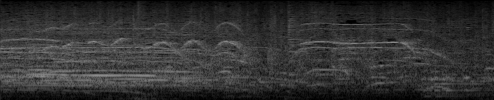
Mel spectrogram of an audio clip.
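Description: An audience applauds and cheers, with rising and falling whoops and shouts riding over steady clapping for about five seconds, starting loud and easing slightly toward the end.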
